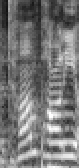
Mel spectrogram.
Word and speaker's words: timpani: A timpani are those big old drums.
